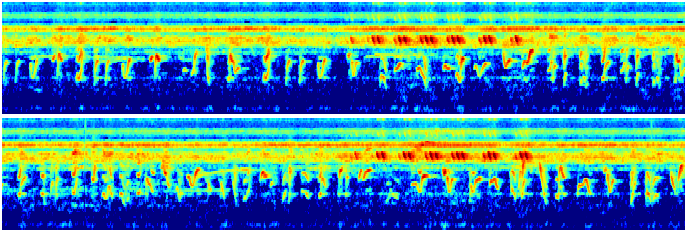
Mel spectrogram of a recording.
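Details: Red-eyed bulbul decoy calling from a caged bird: dense bubbly chatter of short rising and falling notes, with many birds overlapping, plus a rapid ticking insect pulse and a steady high insect drone.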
